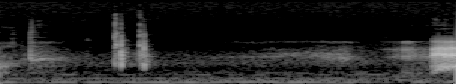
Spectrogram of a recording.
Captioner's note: clicking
